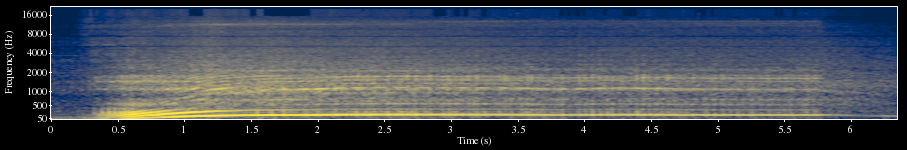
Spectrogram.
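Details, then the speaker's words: Sprite engine with throttle opened: revs climb then hang flat with an uneven, stumbling beat and won't rev out. The misfire is from a way-too-lean mixture; plugs and timing were to be checked. "Clearly, we got a misfire. We got way, way too lean."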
